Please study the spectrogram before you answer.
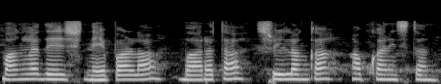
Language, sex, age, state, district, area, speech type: Kannada, female, 18-30, Karnataka, Kolar, rural, spontaneous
